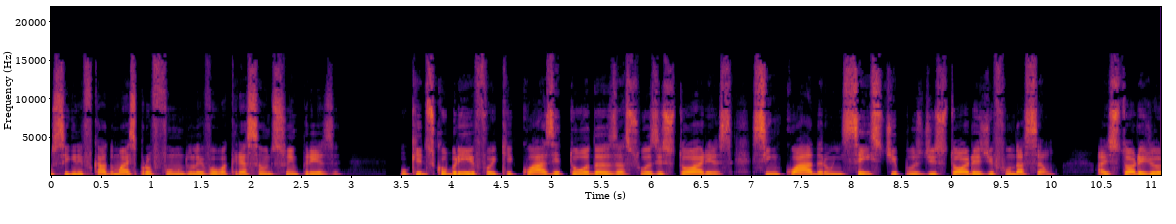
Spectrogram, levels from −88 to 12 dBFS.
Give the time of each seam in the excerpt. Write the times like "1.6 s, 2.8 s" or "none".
none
